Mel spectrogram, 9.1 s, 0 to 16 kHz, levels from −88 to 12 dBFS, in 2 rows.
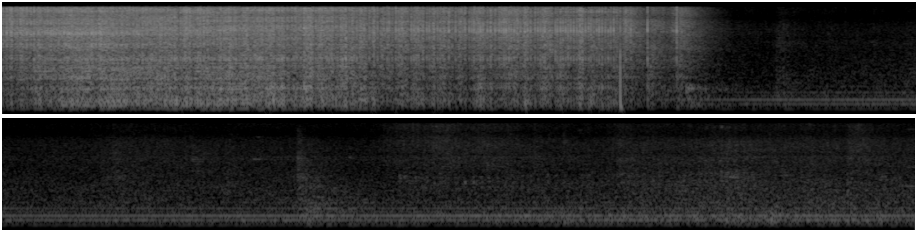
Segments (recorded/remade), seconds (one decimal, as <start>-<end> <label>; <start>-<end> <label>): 0.0-9.1 recorded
